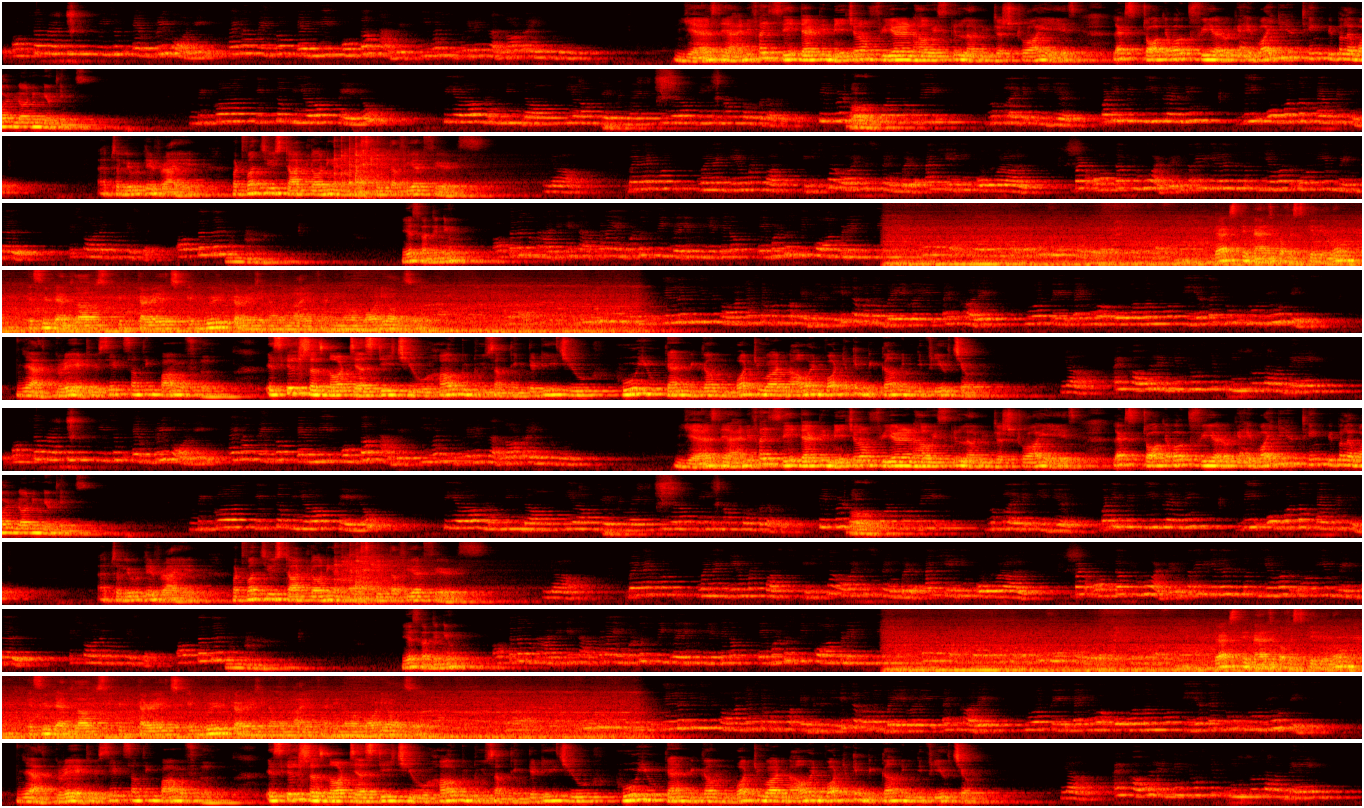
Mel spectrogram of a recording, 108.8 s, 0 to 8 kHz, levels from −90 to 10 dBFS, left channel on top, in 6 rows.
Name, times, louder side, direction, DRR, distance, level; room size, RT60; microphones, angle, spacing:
voice 1, 0.1-7.7 20.6-23.2 24.0-28.6 29.0-30.7 31.2-32.4 32.8-34.2 34.6-36.3 43.5-44.0 44.6-50.0 50.5-54.7 55.3-56.4 56.7-57.4 60.1-60.4 60.9-70.0 79.1-79.6 80.2-85.7 86.1-90.0 104.8-105.2 105.5-108.2, equal, 20° right, -9 dB, 1.3 m, -35 dB
voice 2, 9.0-19.2 26.9-27.1 29.4-29.7 37.5-38.9 39.3-42.6 57.4-57.9 59.7-60.5 70.0-72.5 72.9-78.2 90.9-93.6 94.2-98.5 98.9-103.6 107.2-107.3, equal, 5° left, 1 dB, 0.4 m, -24 dB
sound 1, 40.7-43.0, left 1 dB, 60° left, 0.6 m, -34 dB
sound 2, 66.1-81.0, equal, 90° right, 1.5 m, -32 dB
3.2 x 3.1 x 2.6 m, 1.4 s
head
